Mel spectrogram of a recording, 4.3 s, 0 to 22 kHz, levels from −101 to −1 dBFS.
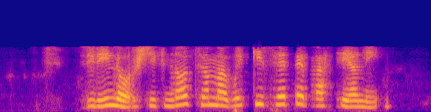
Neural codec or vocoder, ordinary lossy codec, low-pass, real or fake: codec, 16 kHz in and 24 kHz out, 0.8 kbps, FocalCodec, streaming, 65536 codes; AAC, 16 kbps; 7.2 kHz; fake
